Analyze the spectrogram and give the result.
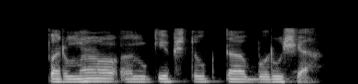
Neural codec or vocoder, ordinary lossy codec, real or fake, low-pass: codec, 16 kHz, 4 kbps, X-Codec, HuBERT features, trained on general audio; MP3, 48 kbps; fake; 5.4 kHz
